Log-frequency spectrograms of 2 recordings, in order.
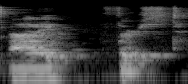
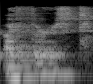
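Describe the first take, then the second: First: Breathy, nearly voiceless I thirst; near-whisper, dry throat. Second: Almost whisper. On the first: Preacher voicing Jesus, a parched near-whisper. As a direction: let thirst fade to a breath. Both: Shown as a demonstration. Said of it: "almost whisper".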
